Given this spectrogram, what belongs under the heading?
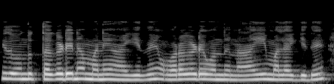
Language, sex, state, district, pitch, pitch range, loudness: Kannada, female, Karnataka, Koppal, 235 Hz, 220-245 Hz, -14 LUFS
